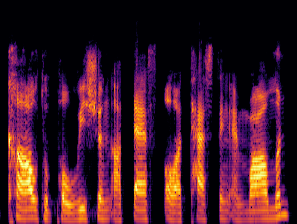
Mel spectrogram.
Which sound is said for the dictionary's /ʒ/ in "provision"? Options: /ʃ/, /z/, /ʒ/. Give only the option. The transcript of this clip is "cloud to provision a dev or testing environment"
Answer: /ʃ/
